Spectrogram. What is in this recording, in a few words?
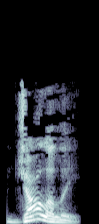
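"jollily", British English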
